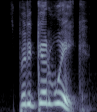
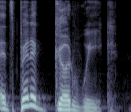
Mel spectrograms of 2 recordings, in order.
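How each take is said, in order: First: High squeaky repeat. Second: Said in the usual way. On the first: Shown as a demonstration. Repeating his own line to chat, high and playful. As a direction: jump way higher on the repeat.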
